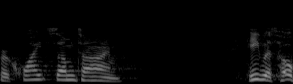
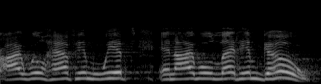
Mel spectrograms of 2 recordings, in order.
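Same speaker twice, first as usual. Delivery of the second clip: lightly acted appeal, pitched up; a touch of exasperated questioning, then firm higher-pitched verdict; Pilate protesting; 7 semitones higher than usual. A narrator's reading. Pilate arguing with the crowd for Jesus, raised-pitch protest.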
